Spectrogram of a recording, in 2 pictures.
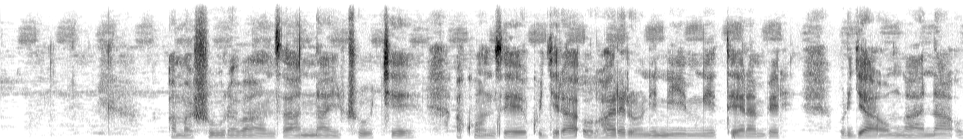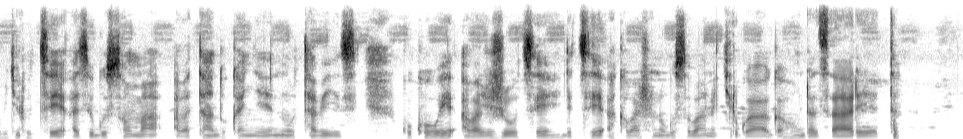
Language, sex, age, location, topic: Kinyarwanda, male, 50+, Nyagatare, education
